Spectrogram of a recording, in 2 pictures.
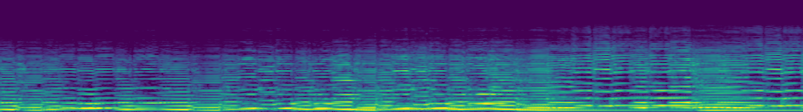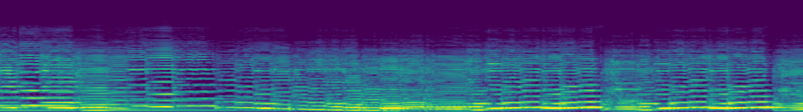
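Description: Unaccompanied cello played with the bow: a flowing line of notes, with a low note held for several seconds under moving upper notes about a third of the way in.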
